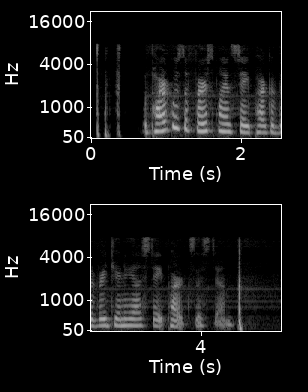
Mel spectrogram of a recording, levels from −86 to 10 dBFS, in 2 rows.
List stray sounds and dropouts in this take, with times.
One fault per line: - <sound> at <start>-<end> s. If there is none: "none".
none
